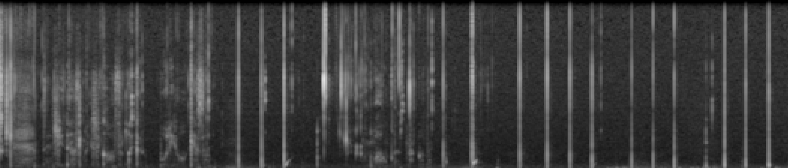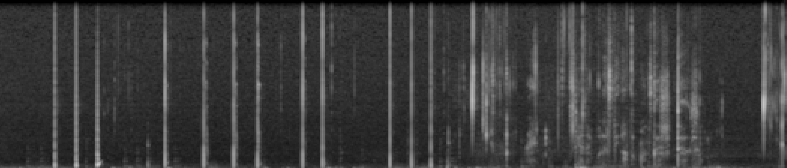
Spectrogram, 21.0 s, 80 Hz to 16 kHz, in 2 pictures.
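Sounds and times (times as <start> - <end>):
tongue clicks and kissing pops: 1.8 - 10.4, 11.3 - 17.4, 20.7 - 21.0
low rumble: 2.8 - 4.2, 5.2 - 6.9, 7.8 - 20.7.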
